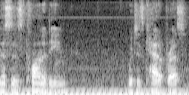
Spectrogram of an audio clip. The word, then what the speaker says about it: Catapres: Then we move on to uh just one of the alphaag agonists and this is clonodine which is catapress c a t a p r e s.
